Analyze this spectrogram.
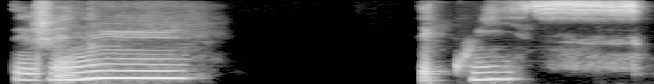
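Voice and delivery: unhurried meditation teacher, stretching key words; guided meditation. Acted. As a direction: guide them gently through the body, leaving long pauses. Leads a guided body scan.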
